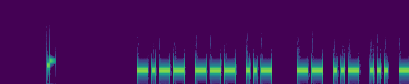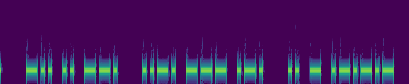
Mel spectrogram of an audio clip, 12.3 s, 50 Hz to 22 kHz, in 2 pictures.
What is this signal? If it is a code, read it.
Morse code, heard as a keyed tone, about 22 wpm, 700 Hz. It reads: YOU MUST DIG FOR IT.
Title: Sentences from Top 1600 Words 22wpm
